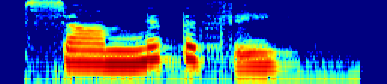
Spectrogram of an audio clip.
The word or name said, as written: somnipathy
